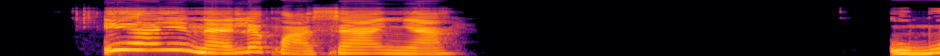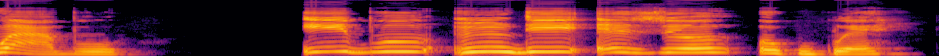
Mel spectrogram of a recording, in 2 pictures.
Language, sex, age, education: Igbo, female, 30-45, tertiary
